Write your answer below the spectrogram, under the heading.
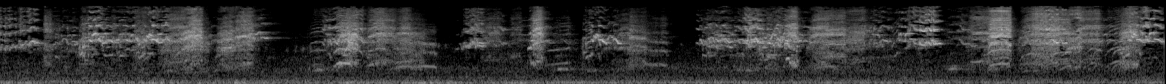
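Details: A flock of rainbow lorikeets lined up together, shrieking in repeated short bursts of high, grating squawks separated by brief pauses, many birds calling at once.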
